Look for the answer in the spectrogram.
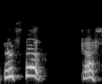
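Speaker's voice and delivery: very high, dismayed exclamation; dismayed gosh. Retold or imitated. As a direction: pop up in disbelief. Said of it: "I'm like".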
